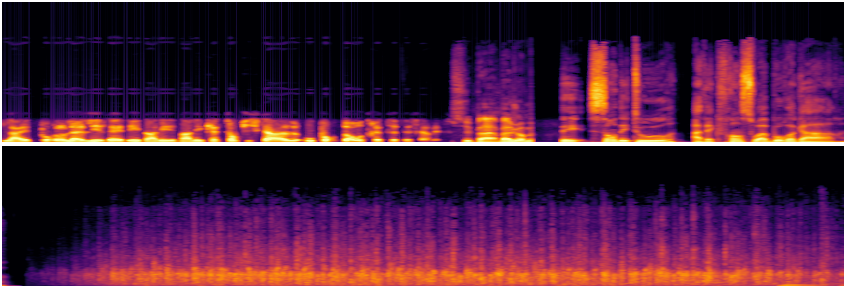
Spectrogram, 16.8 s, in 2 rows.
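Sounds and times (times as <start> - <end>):
speech: 0.0 - 8.5
applause: 8.7 - 16.8.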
